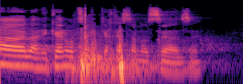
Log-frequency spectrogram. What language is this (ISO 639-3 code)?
heb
